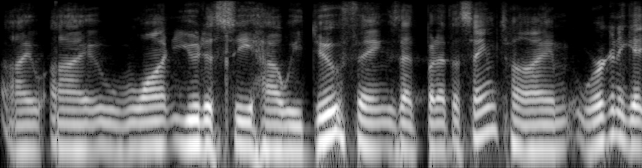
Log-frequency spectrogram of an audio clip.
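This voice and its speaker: In a Canadian accent, a man uses a plain, everyday voice at a medium pitch with ordinary pitch variation. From Canada. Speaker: veterinarian and practice owner. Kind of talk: interview.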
